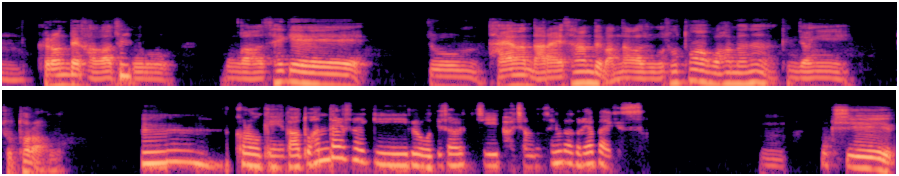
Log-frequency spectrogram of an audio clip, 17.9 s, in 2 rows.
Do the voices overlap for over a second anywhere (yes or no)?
no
